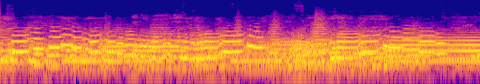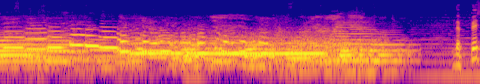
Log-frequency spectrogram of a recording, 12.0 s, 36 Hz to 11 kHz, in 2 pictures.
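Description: Yamaha Neo (YEP-642S II) euphonium played in its upper register: quick runs of notes, then a held note, stopping about a second before the end. The high notes centre easily and sound clear.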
